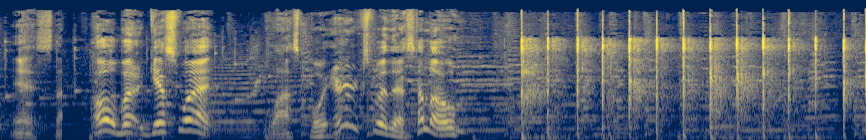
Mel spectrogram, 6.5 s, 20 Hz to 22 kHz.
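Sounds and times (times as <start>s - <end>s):
speech: 0.1s - 3.9s
few people clapping lightly: 3.9s - 6.4s.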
